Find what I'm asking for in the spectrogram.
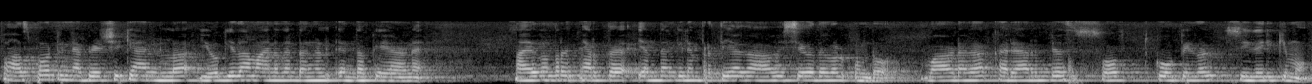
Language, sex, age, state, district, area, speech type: Malayalam, female, 60+, Kerala, Pathanamthitta, rural, read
